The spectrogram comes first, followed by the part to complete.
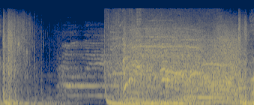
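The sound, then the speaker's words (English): A dramatic stinger from the trailer for the horror movie Barbarian: a brief eerie held tone, then a sudden loud booming hit that gives way to dense, chaotic noise with faint shrieking swoops, all loud. “I'm gonna play a little short trailer, and then I'll come right back and tell you what I thought of it.”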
